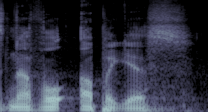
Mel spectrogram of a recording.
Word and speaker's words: Snuffleupagus: You said it wrong again, but that's okay. – And what did I say? – You said Snuffleupagus. – What should I have said? – Snuffleupagus.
